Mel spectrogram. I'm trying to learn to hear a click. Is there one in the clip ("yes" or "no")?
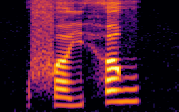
no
